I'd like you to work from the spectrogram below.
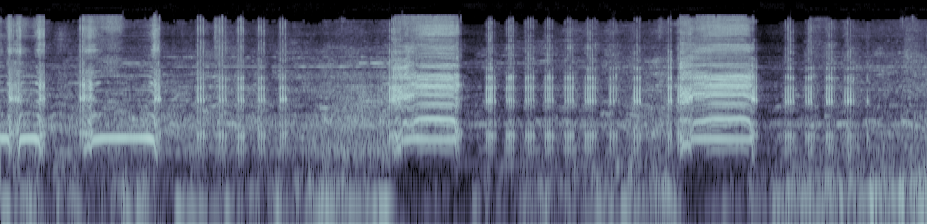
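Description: Hog squeal imitated on a handheld game call, loud close blasts alternating with rapid series of short grunting chirps, repeated in a rhythmic pattern.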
